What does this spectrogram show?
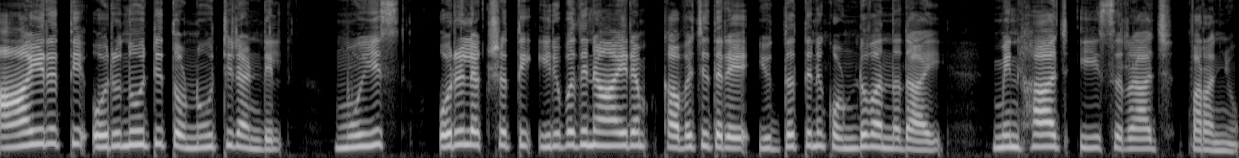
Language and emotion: Malayalam, neutral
